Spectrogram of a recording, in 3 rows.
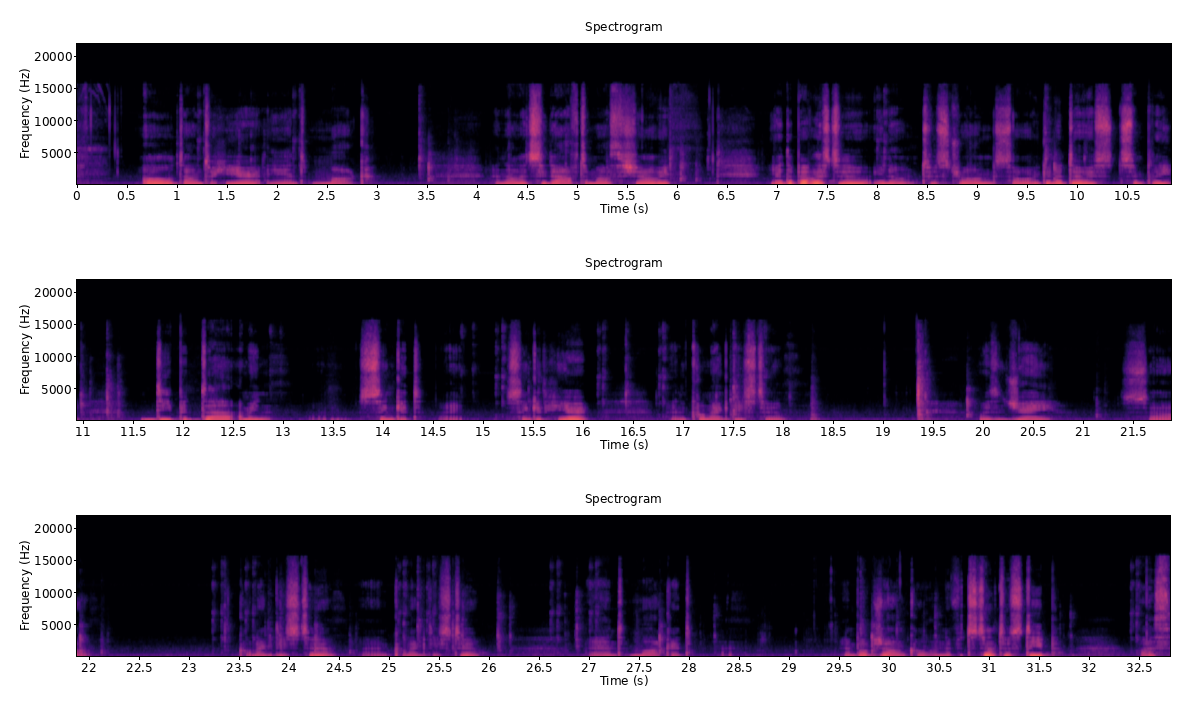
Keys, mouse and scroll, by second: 1.7 q, 3.5 middle click, 5.0 Tab, 6.0 middle drag, 8.5 Tab, 9.7 shift+middle click, 11.0 g, 15.4 Tab, 16.1 click, 17.6 ctrl+z, 19.4 j, 19.8-21.1 middle drag, 21.9 middle click, 23.2 click, 23.9 1, 24.2 middle click, 25.0 click, 25.7 1, 26.1 Tab, 26.6 click, 26.8 q, 27.7 middle click, 28.1 Tab, 29.8 shift+middle click, 30.9 click, 31.7 Tab, 32.4 click.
